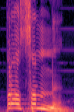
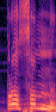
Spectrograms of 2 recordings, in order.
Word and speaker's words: प्रसन्न: उसके बाद देखेंगे दोस्तों यहां पर लिखा है प्रसन्न प्रसन्न न पे क्या लगेगा जोर लग रहा है तो प में पदेन र की मात्रा स और नन संयुक्त यानी जिस अक्षर पे जोर लगता है वो उसमें आधा और पूरा वही अक्षर होता है जैसे मक्का मक्का हम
